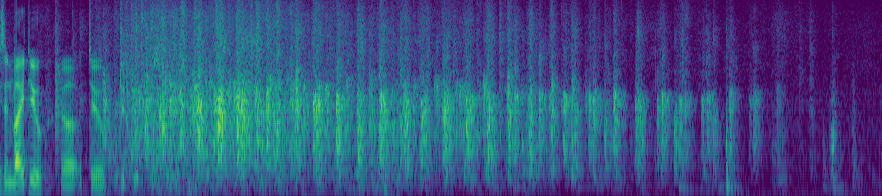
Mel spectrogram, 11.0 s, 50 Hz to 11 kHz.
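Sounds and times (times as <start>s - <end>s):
audience applauding: 0.6s - 9.8s.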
